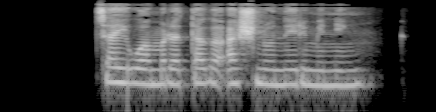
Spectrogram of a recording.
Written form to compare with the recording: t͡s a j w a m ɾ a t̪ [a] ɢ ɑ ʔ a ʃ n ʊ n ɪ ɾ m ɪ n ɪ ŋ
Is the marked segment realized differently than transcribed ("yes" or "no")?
yes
